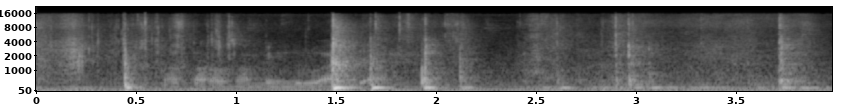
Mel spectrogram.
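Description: A cardboard box lid thumps shut.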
